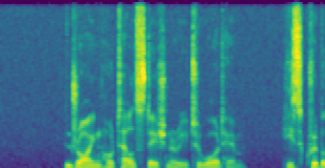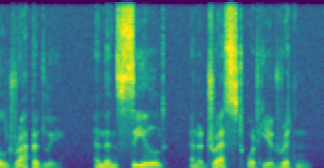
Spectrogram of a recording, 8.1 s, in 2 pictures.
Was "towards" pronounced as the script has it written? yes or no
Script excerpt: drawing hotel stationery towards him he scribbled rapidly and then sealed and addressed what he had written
no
